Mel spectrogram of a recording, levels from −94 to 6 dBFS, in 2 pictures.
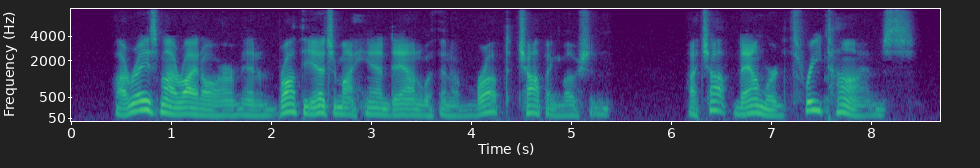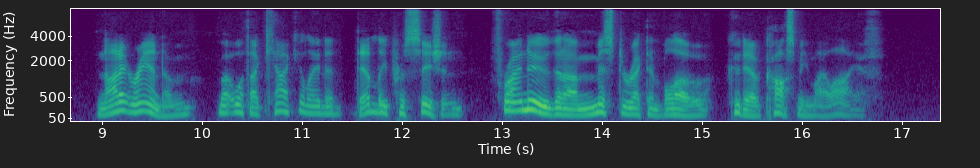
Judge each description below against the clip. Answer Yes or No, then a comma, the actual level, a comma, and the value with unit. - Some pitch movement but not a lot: No, wide, 6.3 semitones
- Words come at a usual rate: Yes, average, 155 wpm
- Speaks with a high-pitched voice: No, low, 125 Hz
